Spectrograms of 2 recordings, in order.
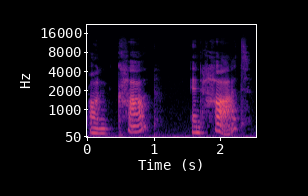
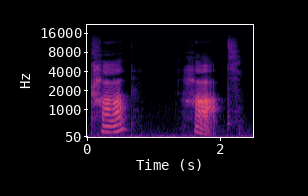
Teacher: on cop and hot, which both use the short ah sound, I'm not rounding my lips.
